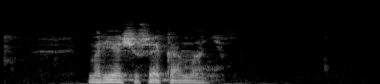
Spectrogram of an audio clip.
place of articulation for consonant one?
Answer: labial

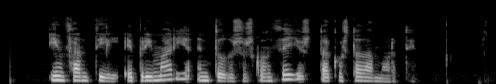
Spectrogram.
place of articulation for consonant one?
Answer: labial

